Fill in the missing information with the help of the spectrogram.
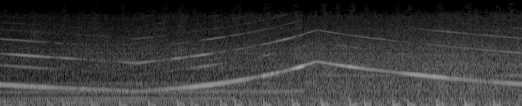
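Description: Ambulance siren on a slow wail. The pitch falls, climbs to a peak about three seconds in, then falls again. Vehicle engine and road noise run underneath.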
